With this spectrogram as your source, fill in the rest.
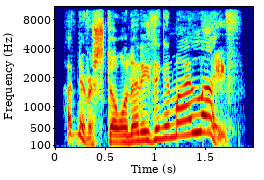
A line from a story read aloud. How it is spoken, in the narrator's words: Cindy exclaimed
